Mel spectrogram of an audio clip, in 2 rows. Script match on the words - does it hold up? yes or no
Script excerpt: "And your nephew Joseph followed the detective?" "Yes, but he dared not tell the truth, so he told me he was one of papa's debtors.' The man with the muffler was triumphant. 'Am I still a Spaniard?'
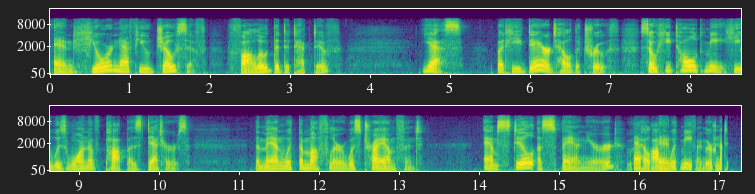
no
